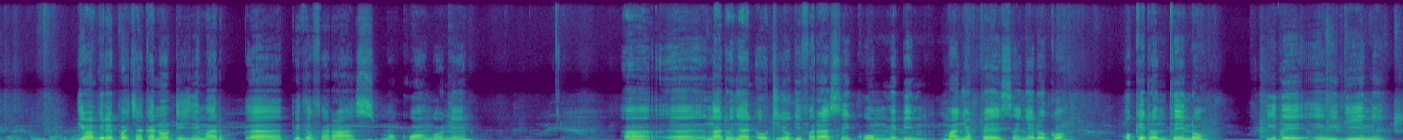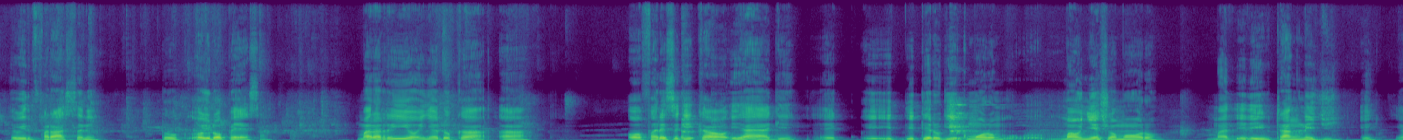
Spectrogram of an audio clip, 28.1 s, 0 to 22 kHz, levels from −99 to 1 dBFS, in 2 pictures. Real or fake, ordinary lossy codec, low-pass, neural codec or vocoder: real; none; none; none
